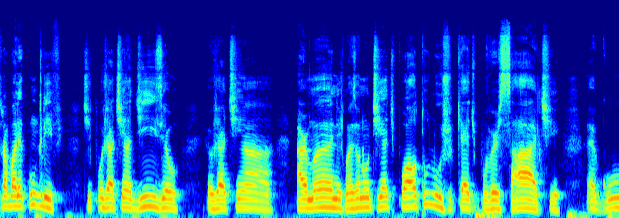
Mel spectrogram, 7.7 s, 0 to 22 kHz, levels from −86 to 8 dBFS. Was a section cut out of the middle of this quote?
yes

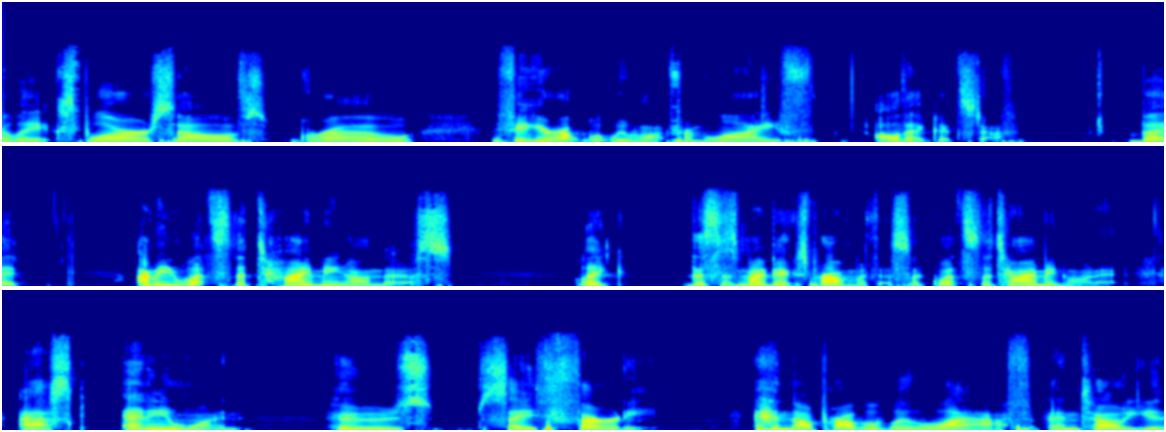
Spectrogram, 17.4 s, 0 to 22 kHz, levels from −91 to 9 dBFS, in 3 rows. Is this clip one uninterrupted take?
no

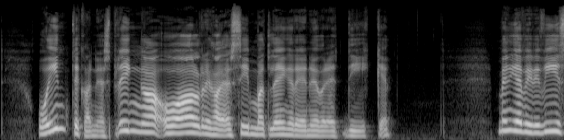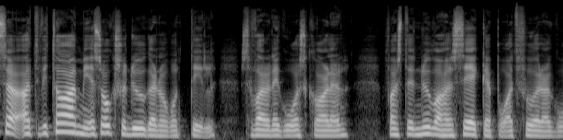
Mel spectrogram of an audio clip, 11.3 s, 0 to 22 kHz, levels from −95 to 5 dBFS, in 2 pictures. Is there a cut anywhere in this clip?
no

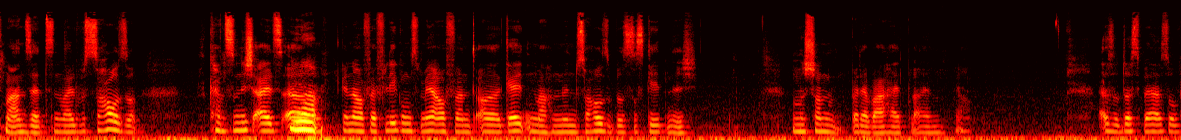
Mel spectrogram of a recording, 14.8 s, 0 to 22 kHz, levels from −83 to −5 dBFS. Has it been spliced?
no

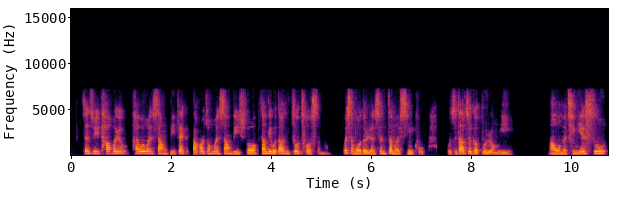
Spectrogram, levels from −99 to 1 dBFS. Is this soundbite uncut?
no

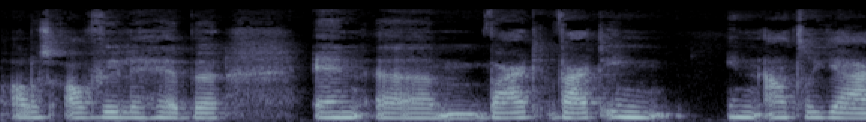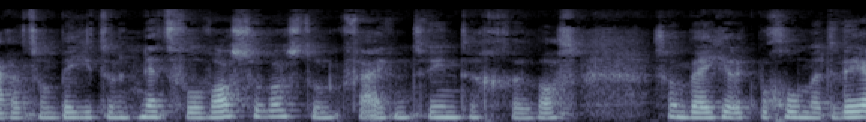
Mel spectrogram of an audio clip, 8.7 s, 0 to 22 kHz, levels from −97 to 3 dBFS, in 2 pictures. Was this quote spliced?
no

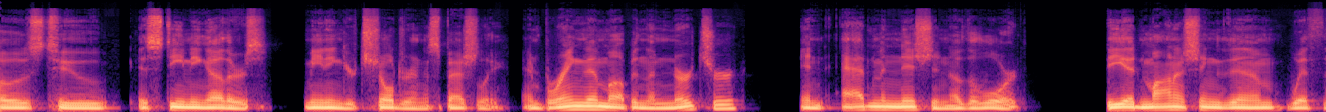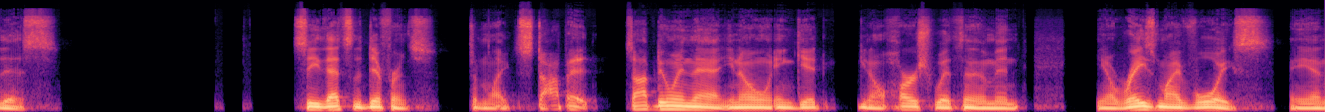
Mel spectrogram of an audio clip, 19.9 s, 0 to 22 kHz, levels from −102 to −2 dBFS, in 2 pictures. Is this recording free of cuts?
no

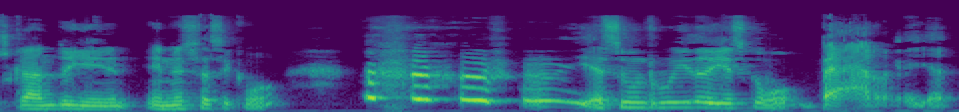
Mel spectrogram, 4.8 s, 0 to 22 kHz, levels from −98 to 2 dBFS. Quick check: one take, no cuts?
yes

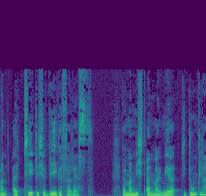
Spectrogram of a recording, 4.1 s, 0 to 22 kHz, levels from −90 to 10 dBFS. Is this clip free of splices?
yes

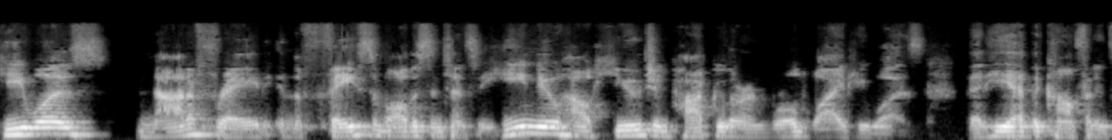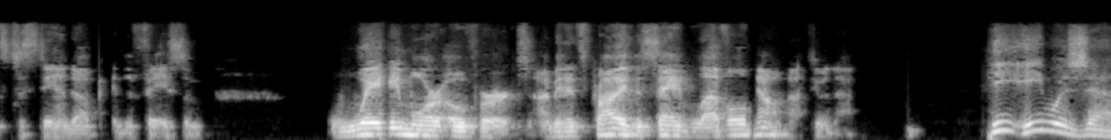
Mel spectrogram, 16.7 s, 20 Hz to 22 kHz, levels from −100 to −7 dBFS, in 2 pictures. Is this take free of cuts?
no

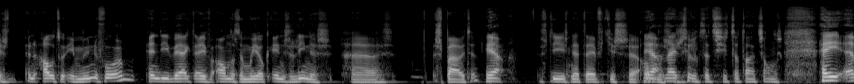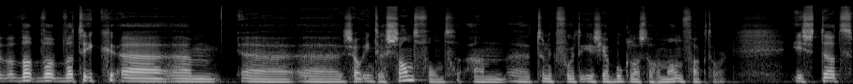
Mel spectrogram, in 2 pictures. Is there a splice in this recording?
no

